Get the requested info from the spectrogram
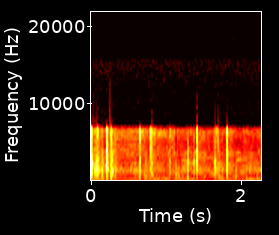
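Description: Faint, scattered short clicks and ticks, a few more in the first half.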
